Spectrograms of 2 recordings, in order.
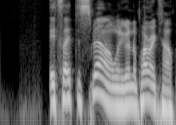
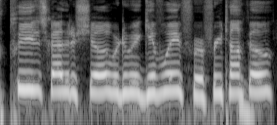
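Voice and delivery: begging podcaster; 8 semitones higher than usual. Retold or imitated. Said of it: "They usually sound so beggy".

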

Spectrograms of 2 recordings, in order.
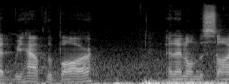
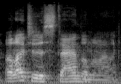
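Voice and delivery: ordinary delivery

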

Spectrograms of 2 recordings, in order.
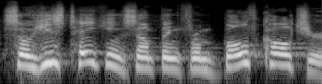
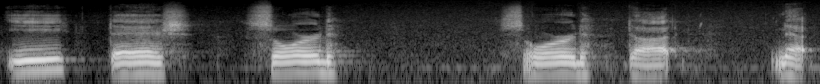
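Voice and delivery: slow, spelled out; 5 semitones lower, much slower than usual. Shown as a demonstration. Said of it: "I'll put the reference here".

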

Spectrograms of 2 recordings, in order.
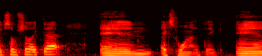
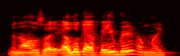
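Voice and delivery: ordinary talk

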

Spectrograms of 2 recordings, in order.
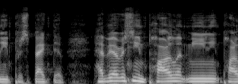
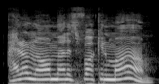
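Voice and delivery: dismissive retort; 10 semitones higher, 3 dB louder than usual. Pretend. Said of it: "you could just be like this".

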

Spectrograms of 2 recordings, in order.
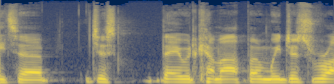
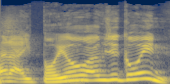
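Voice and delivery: put-on Welsh greeting; Welsh accent; 6 semitones higher than usual. Shown as a demonstration. Asked by a co-host to show off Welsh, in a Welsh accent. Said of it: "I want you to do Welsh".

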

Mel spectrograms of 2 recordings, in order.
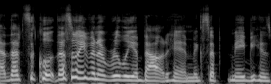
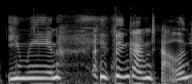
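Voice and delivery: mock hopeful; 7 semitones higher, 3 dB louder than usual. Repeating Jessica's hopeful line.

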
